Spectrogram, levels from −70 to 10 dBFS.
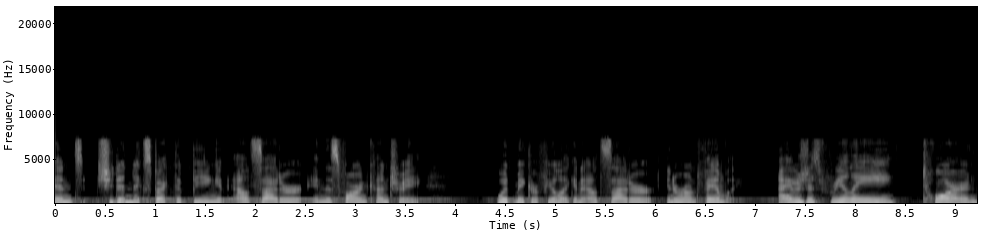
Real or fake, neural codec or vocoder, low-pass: fake; codec, 16 kHz, 4.8 kbps, FACodec; 7.2 kHz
